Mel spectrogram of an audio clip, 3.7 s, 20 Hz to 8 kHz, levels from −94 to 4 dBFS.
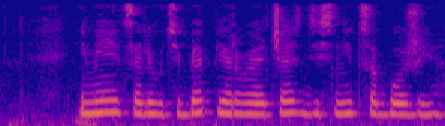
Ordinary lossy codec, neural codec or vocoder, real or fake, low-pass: MP3, 32 kbps; none; real; 7.2 kHz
